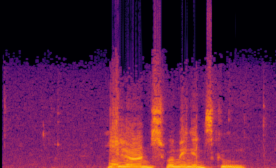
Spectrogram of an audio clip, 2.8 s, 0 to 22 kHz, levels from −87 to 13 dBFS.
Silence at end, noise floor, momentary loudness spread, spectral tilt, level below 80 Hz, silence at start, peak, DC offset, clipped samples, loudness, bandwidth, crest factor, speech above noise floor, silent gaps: 0.3 s; -34 dBFS; 7 LU; -4 dB/octave; -32 dBFS; 1.05 s; 0 dBFS; under 0.1%; 0.4%; -6 LUFS; over 20 kHz; 8 dB; 28 dB; none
